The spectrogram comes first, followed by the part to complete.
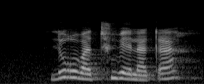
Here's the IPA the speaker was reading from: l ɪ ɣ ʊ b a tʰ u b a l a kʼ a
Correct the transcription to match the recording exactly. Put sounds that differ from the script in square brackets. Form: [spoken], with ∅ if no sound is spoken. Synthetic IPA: l ɪ ɣ ʊ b a tʰ u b [ɛ] l a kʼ a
